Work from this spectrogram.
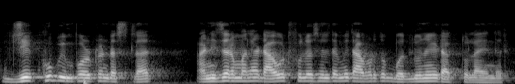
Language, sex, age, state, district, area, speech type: Marathi, male, 30-45, Maharashtra, Sindhudurg, rural, spontaneous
